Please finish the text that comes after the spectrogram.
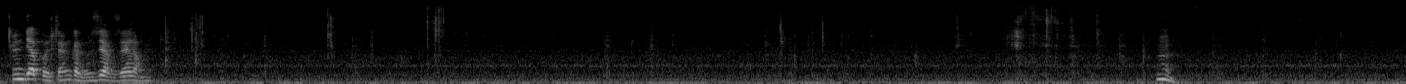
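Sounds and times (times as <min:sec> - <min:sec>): low steady hum: 0:00.0 - 0:14.0
chewing a crunchy snack: 0:01.6 - 0:05.2, 0:06.0 - 0:13.6.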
